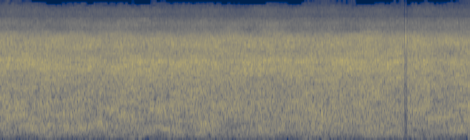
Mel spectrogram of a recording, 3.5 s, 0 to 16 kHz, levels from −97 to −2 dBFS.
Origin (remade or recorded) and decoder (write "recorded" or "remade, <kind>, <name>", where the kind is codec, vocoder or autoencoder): remade, codec, DAC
